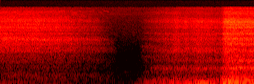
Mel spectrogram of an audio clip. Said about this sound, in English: And just one deep breath, right?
